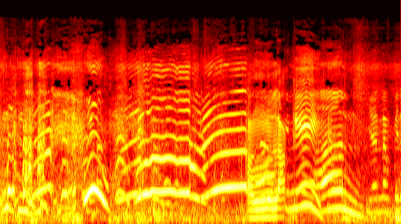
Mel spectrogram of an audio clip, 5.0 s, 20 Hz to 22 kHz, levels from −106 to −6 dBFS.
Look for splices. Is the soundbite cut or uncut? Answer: uncut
